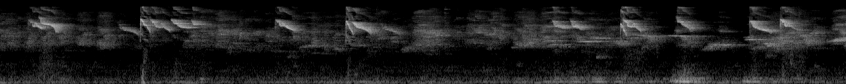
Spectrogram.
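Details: Male Buxtoni Oriental white-eye (pleci) singing to draw a rival: very high, thin twittering phrases with quick downward-sliding whistles, burst after burst roughly every second, loud and clear over a quiet background with a single sharp click.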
